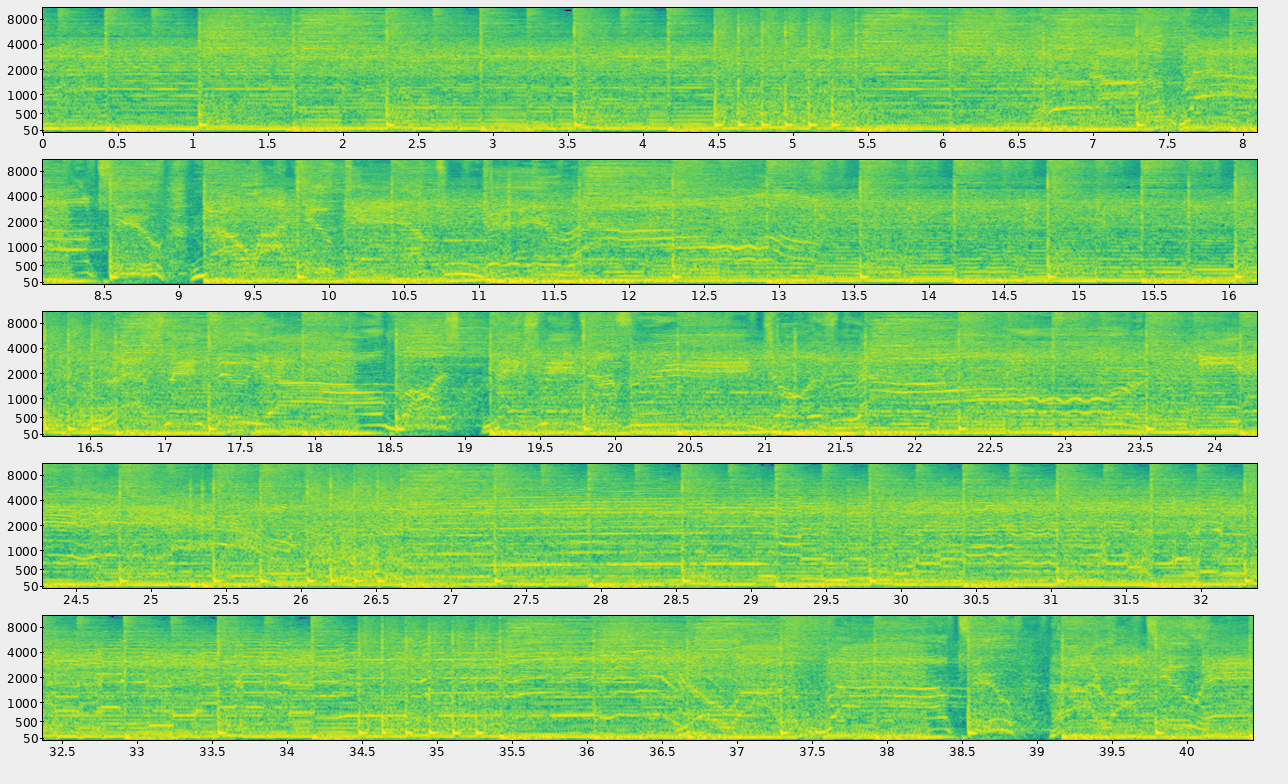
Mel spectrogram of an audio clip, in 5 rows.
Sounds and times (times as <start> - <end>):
Exciting music: 0.0 - 8.5, 9.2 - 40.4.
